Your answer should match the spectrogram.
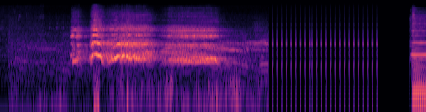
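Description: A rooster crowing once: a single long call that rises, holds and falls away. It is followed by a short, quieter, steady buzz.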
